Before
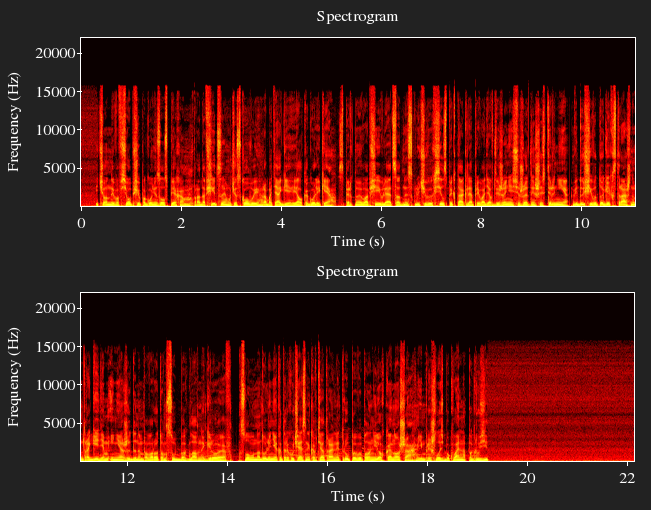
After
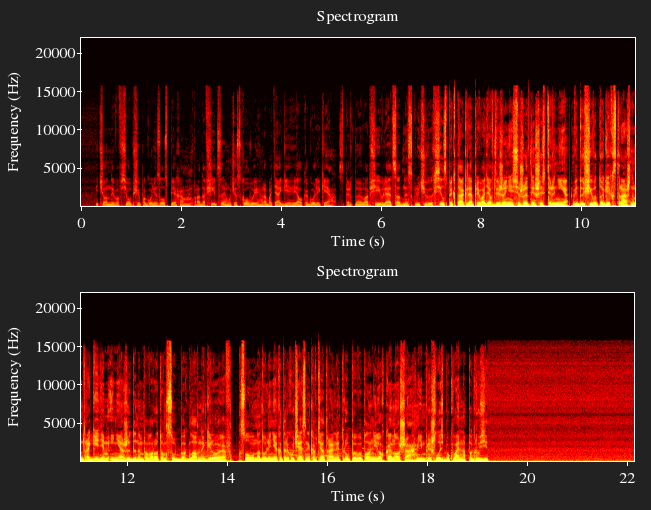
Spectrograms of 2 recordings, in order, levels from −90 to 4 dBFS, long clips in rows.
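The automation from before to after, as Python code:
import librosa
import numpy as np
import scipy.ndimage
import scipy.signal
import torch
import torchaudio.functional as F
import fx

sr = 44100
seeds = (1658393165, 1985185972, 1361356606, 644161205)

y = fx.gain(x, sr, db=fx.line((5.28, -15.0), (6.19, -7.0), (6.94, -7.0), (7.44, 5.5)))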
